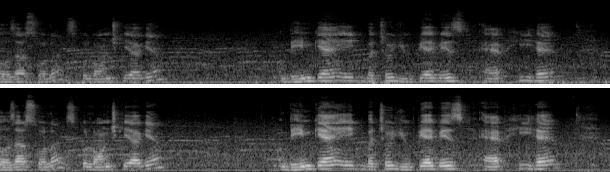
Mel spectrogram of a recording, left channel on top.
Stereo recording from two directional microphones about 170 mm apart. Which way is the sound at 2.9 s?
50° right (ahead or behind).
